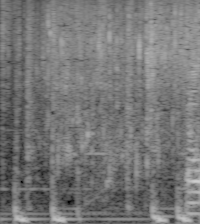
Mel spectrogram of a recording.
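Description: Background music with a steady bass beat, over water pouring and trickling out of the carpet extractor's recovery-tank drain hose as the tank is emptied.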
